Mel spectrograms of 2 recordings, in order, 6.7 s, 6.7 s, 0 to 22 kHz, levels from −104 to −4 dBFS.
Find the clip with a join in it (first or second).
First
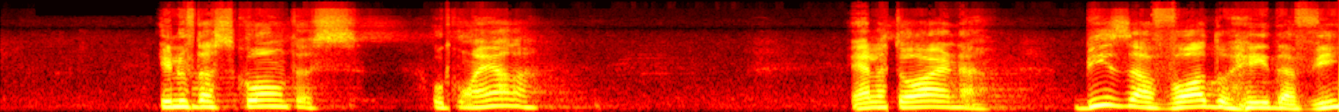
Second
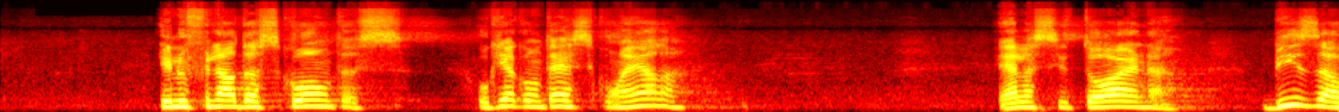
first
